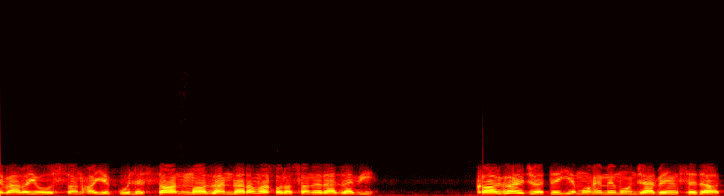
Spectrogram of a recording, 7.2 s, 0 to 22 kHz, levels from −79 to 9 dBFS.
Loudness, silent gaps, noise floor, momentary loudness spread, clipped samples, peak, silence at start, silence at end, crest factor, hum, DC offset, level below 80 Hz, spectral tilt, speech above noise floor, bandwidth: -17 LUFS; none; -59 dBFS; 7 LU; under 0.1%; -4 dBFS; 0 s; 0.05 s; 14 dB; none; under 0.1%; -64 dBFS; -7 dB/octave; 42 dB; 3.8 kHz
